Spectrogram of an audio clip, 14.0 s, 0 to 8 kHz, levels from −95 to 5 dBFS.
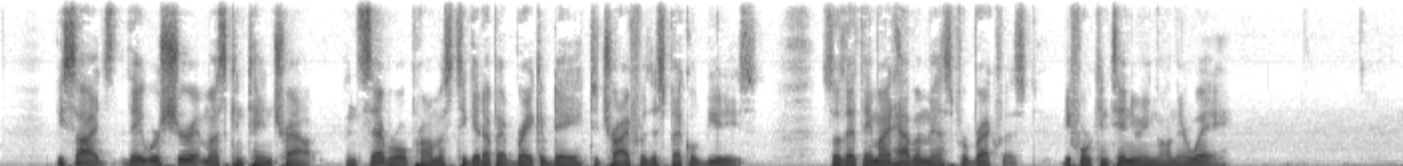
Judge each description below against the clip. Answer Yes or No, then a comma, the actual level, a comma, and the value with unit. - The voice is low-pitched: Yes, low, 125 Hz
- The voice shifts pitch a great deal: No, average, 2.9 semitones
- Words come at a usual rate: Yes, average, 160 wpm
